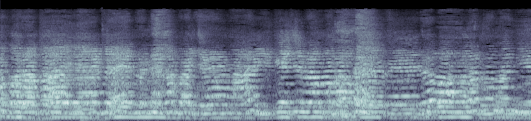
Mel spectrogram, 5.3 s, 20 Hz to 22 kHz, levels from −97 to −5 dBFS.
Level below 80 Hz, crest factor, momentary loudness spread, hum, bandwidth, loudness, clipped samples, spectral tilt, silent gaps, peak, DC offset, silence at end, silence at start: -56 dBFS; 14 dB; 6 LU; none; 16 kHz; -21 LUFS; under 0.1%; -4.5 dB/octave; none; -6 dBFS; under 0.1%; 0 s; 0 s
